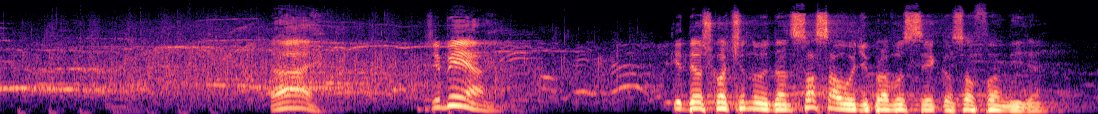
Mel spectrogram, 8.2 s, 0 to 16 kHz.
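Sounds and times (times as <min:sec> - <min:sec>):
audience applause: 0:00.0 - 0:05.9
speech: 0:02.0 - 0:02.5, 0:03.1 - 0:03.8, 0:05.0 - 0:08.0.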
